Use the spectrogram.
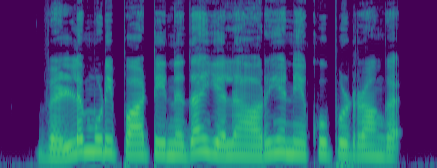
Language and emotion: Tamil, sad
